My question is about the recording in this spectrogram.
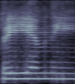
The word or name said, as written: príjemný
